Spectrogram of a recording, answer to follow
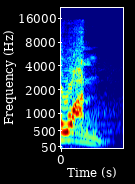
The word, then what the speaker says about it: one: Tulisan nggak sesuai dengan bacaan. One dibaca wan.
